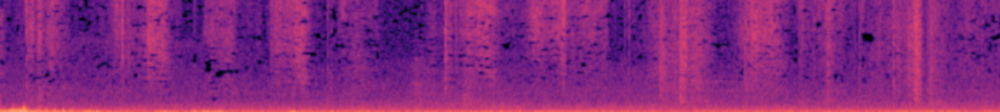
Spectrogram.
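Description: Damp sand crumbled between fingers and sifted back into a tub of sand: a dull thump at the very start, then a faint, gritty hiss of trickling grains with soft crunches.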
